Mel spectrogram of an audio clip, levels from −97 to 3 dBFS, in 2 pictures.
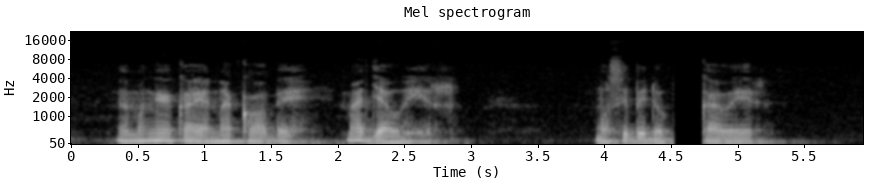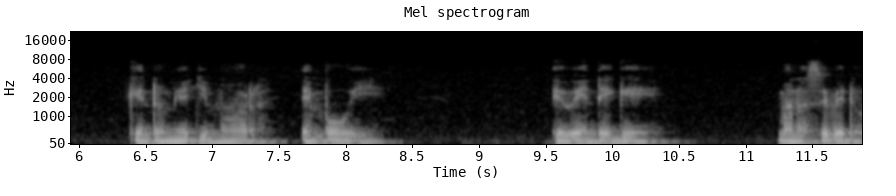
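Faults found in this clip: Speech drops to silence mid-flow from 4.51 s to 4.74 s, a 221 ms gap, then carries on. Playback stall, likely in the player: buffer ran dry or its output thread was blocked, leaving the device nothing to play until recovery.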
